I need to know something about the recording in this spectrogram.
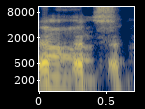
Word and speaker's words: AHS: So that's AHS, but pronunciated Oz.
